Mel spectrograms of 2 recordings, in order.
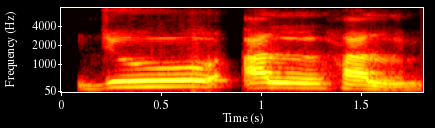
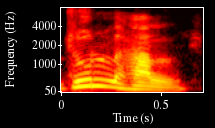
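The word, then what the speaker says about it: ذو الحال: এটা হল জুলহাল জু এখানে উচ্চারণ আলাদাভাবে ভ করবেন না এখানে জুলহাল এটা আপনার লামের সাথে ধরে নিবেন জুলহাল ফাইল এবং মাফলকে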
